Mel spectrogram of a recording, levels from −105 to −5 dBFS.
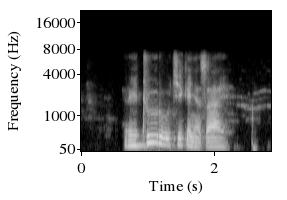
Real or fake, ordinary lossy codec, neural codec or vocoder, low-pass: real; Opus, 24 kbps; none; 7.2 kHz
